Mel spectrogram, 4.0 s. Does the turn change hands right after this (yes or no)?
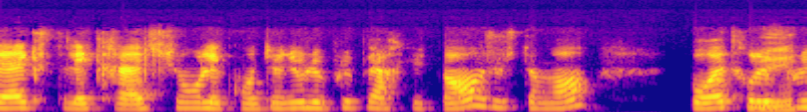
no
